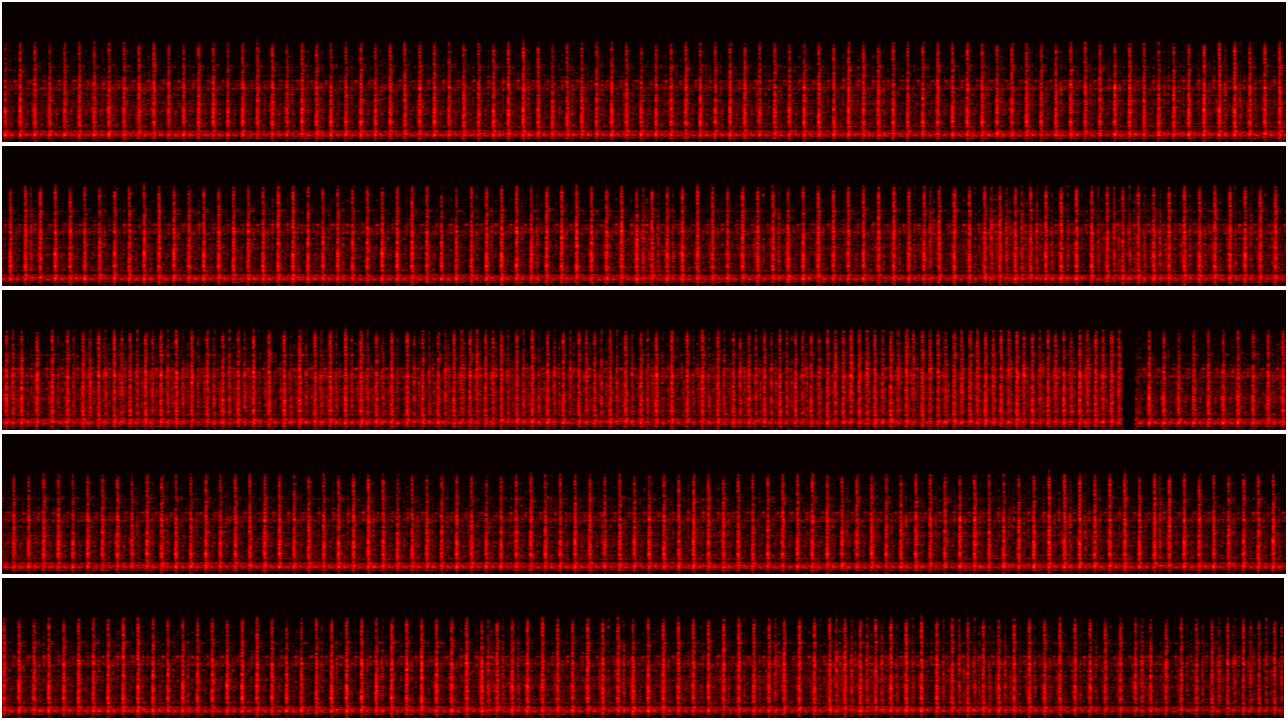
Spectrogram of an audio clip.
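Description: Faint, steady film-projector clatter with hiss, a fast even mechanical rattle that breaks off for an instant about halfway through.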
